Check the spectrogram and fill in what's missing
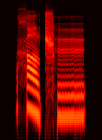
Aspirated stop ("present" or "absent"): present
